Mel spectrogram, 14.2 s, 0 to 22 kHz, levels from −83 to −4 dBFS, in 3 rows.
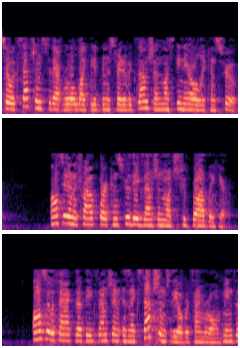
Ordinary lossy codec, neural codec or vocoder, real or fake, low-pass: MP3, 24 kbps; vocoder, 22.05 kHz, 80 mel bands, WaveNeXt; fake; 7.2 kHz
